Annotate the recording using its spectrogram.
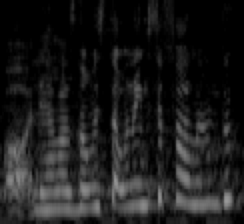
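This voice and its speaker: A woman's voice: sits high, a little hiss or hum. A woman with a Brazilian accent voicing a gleeful, mischievous female cartoon troublemaker who loves chaos, sly and gloating. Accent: Brazilian Portuguese. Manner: sly, gloating, drawn-out delivery. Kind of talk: animated cartoon dubbing. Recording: music behind the voice.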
